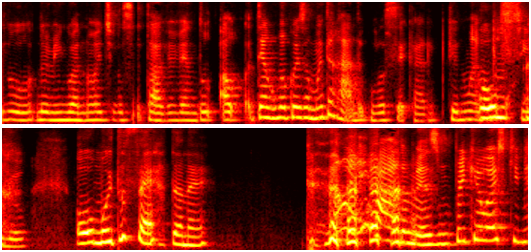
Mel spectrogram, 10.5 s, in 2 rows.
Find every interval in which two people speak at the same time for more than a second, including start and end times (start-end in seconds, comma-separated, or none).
none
